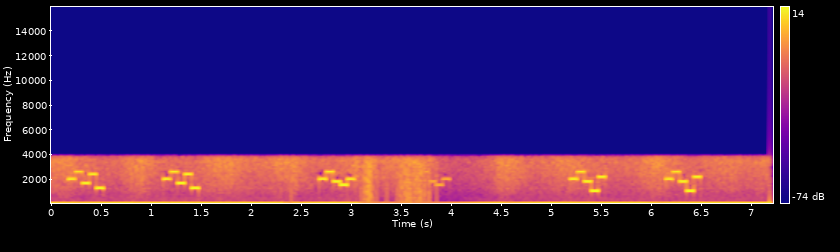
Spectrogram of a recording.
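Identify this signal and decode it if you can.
Five-tone selective call (ZVEI), heard as quick runs of five tones, tones of about 70 ms. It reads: 88603 88603 88758 88719 88719
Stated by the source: ZVEI five-tone selective call received on an SDR.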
